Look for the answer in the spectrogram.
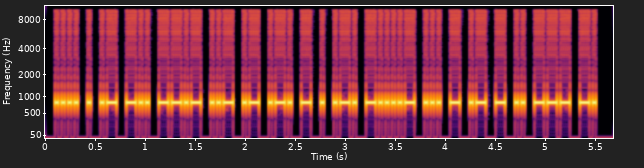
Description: Morse code, heard as a keyed tone, about 37 wpm, 800 Hz. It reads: HEADQUARTER-STATION
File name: morse mp3 / ALLEMAND texte clair 2 vitesse 35 mots minute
